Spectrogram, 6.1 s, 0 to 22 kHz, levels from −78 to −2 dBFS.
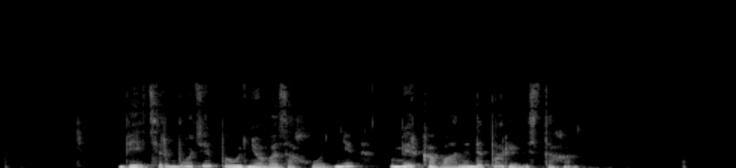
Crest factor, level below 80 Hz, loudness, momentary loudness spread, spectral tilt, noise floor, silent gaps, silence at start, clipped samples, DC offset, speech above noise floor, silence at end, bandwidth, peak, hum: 16 dB; -74 dBFS; -27 LUFS; 13 LU; -7.5 dB/octave; -86 dBFS; none; 1 s; under 0.1%; under 0.1%; 59 dB; 1.3 s; 11 kHz; -14 dBFS; none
